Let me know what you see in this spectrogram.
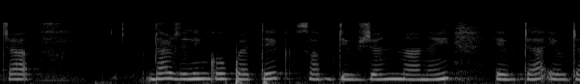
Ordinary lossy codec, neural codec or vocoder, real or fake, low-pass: Opus, 24 kbps; none; real; 7.2 kHz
